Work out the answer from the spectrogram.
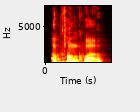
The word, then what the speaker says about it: Okonkwo: say this guy's name arthur um okonkwo is how he's told me to say it and i believe that is correct so please do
